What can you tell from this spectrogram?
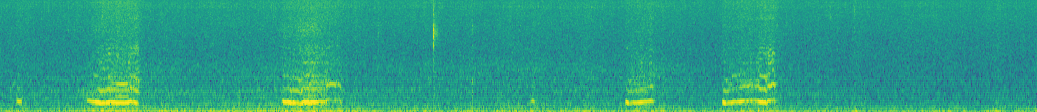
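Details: Domestic cat making odd sounds: four short, nasal, wavering calls with stacked harmonics, two around one second and two near eight to ten seconds, over a low steady background hum.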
